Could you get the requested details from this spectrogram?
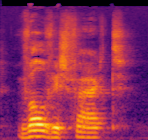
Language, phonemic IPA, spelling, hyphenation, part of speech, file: Dutch, /ˈʋɑl.vɪsˌfaːrt/, walvisvaart, wal‧vis‧vaart, noun, Nl-walvisvaart.ogg
- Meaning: whaling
